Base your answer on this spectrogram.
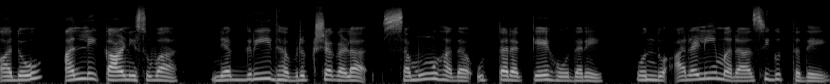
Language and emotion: Kannada, neutral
